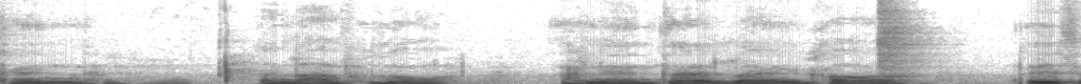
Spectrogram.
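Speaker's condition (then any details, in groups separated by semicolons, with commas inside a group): Amyotrophic lateral sclerosis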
